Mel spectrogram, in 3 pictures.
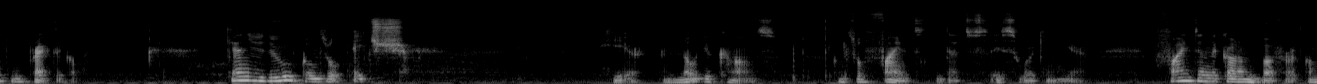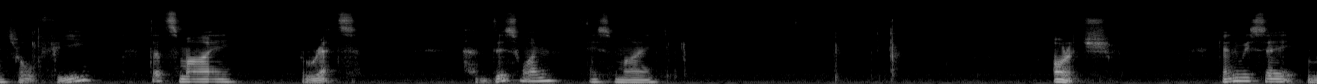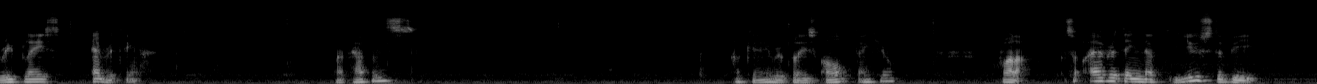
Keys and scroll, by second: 3.4 ctrl+h, 8.2 ctrl+f, 13.4 ctrl+v, 19.8 ctrl+c, 21.9 ctrl+v.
